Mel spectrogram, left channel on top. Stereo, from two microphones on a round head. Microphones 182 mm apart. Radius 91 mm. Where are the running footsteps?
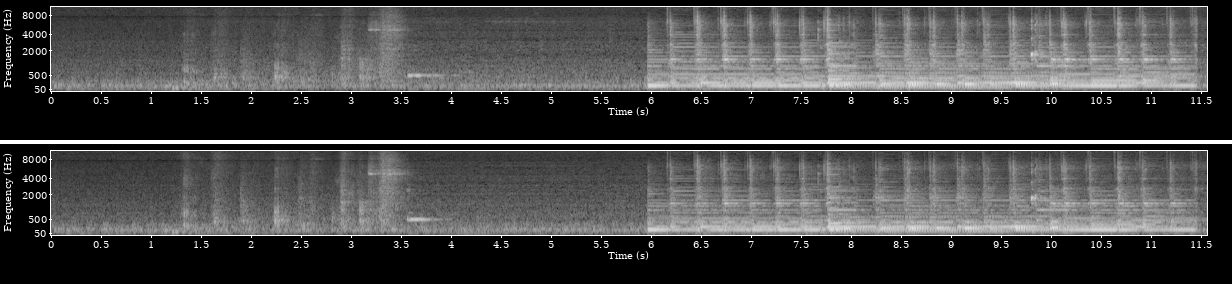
45° right (ahead or behind), 6 m; by 3.5 s 30° right (ahead or behind), 9 m.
